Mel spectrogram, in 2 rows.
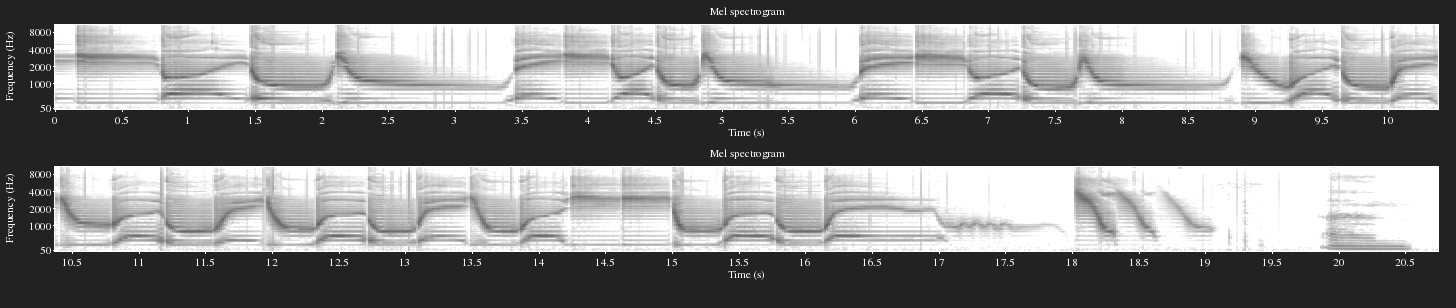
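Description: Jaw harp plucked repeatedly, droning on one low steady note while the player changes vowel shapes with his mouth, so a bright overtone sweeps up and down in a 'wah-wee' pattern. The playing stops about 17 seconds in, with a brief last bit of playing a second later.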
